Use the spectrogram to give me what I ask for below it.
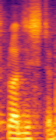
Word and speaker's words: phlogiston: Okay, I personally remember it as pH phlogiston theory, but pronunciation will be very awkward, so I am saying it as phlogiston.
